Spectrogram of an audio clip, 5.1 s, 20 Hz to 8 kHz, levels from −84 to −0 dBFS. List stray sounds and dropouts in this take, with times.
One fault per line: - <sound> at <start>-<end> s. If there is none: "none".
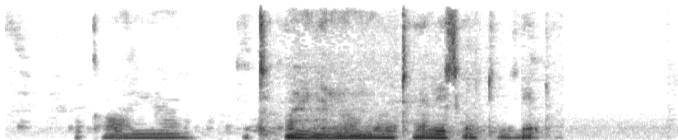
none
